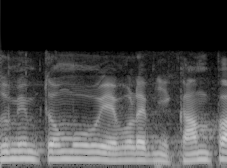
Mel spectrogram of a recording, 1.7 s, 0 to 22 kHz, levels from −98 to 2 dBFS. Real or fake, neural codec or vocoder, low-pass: real; none; 7.2 kHz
